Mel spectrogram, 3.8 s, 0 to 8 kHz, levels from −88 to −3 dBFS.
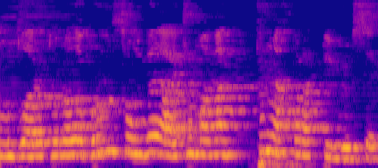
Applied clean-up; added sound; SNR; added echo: classical method WPE with log-MMSE.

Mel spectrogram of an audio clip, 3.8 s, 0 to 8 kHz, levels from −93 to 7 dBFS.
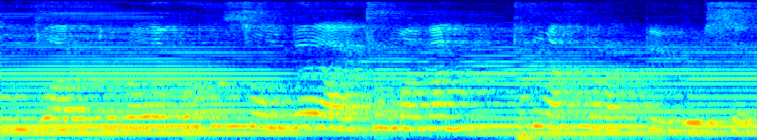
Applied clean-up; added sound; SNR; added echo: none; Bowed string instrument; 3 dB; reverberation time 1.0 s.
